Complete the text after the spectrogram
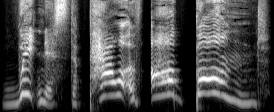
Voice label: variable chant; tiramisu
